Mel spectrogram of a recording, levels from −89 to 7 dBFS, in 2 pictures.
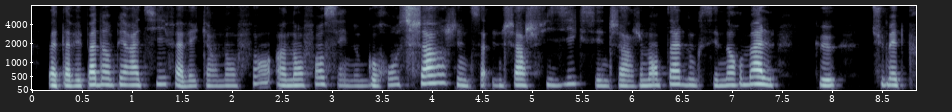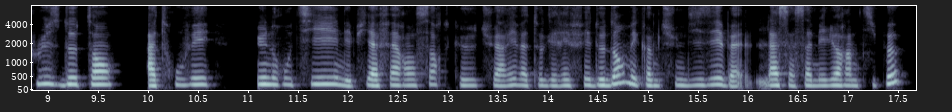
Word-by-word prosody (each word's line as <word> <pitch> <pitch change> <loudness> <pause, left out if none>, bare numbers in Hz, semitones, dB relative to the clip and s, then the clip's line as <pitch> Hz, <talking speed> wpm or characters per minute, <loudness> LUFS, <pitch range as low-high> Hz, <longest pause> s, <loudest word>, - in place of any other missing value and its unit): bah, 200 -1 +6
t'avais 190 -1 +2
pas 225 +3 +6
d'impératif 220 +1 -1
avec 185 0 -2
un 185 0 -6
enfant. 190 +7 -8
Un 200 -2 0
enfant, 205 +4 -1
c'est 225 -4 -8
une 185 -1 -11
grosse 210 +3 -4
charge, 275 +1 +4
une 195 -3 -3
sa - - -6
une 200 - -8
charge 210 0 +2
physique, 235 +4 -8
c'est 225 -6 -10
une 185 -1 -5
charge 190 -1 -3
mentale 205 +4 +1
donc 205 -1 -5
c'est 205 -1 -7
normal 220 +2 +4 0.4
que 200 0 +1 0.3
tu 225 - -8
mettes 205 -1 -1
plus 250 -2 0
de 235 +2 +4
temps 230 0 +4 0.2
à 195 0 +7
trouver 225 +3 -3 0.4
une 240 -1 +5
routine 230 0 0
et 185 - +2
puis 180 +4 -9
à 195 - +8
faire 200 +1 -1
en 205 - 0
sorte 225 +3 -8
que 200 -1 -4
tu 200 0 -7
arrives 200 +3 -1
à 195 - 0
te 200 0 -9
greffer 195 +2 -3
dedans, 205 +8 +3
mais 240 -5 +2
comme 200 -4 0
tu 205 +2 -10
me 200 - -1
disais, 210 +3 -1
ben 180 -4 -1
là 205 0 +3
ça 200 -1 -1
s'améliore 195 +2 +1
un 195 - 0
petit 195 +1 -15
peu. 275 +10 +2
205 Hz, 205 wpm, -24 LUFS, 195-230 Hz, 0.4 s, à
